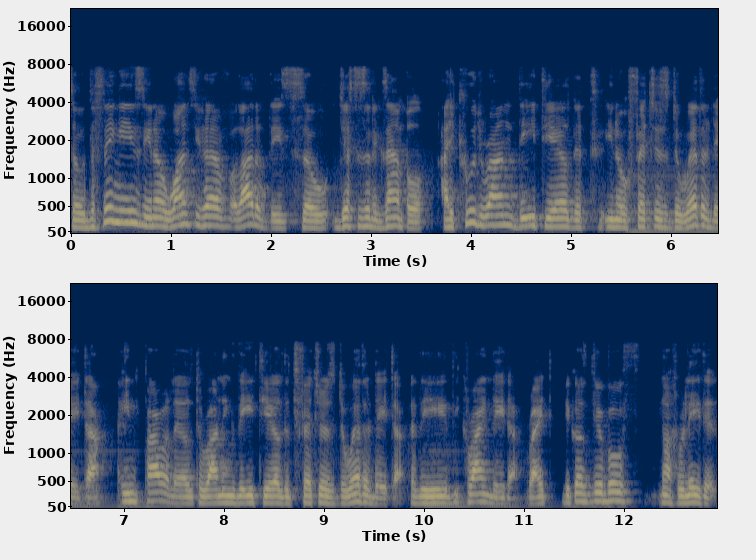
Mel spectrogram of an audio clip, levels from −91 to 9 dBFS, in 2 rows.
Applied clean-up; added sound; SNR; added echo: neural mask model DeepFilterNet 3.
